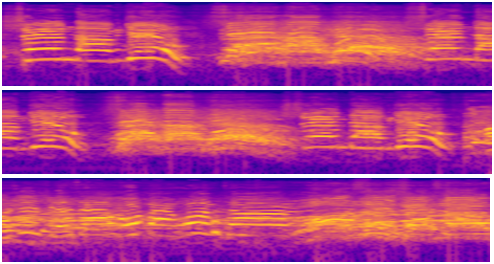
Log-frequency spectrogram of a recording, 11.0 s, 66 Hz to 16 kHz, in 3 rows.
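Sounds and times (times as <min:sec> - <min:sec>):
man shouting slogan: 0:00.0 - 0:01.5, 0:03.0 - 0:04.4, 0:05.8 - 0:08.1
crowd shouting back: 0:04.1 - 0:11.0.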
